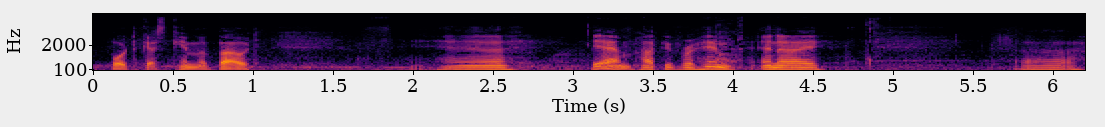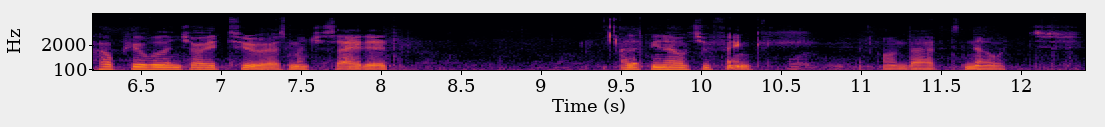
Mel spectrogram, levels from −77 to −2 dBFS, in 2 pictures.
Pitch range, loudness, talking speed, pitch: 110-135 Hz, -28 LUFS, 155 wpm, 125 Hz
